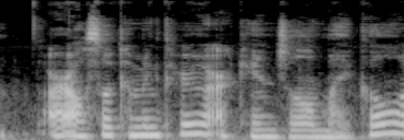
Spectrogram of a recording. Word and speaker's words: Michael: Archangel Michael, or as I pronounce it, Mikhail, is very strongly coming through with the Ace of Swords.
